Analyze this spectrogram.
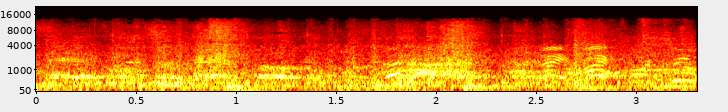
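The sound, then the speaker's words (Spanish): A roaring stadium crowd cheers and chants without pause, a dense wall of many voices with occasional louder shouted surges rising above the steady din. “Hay diferentes maneras de ir a un estadio.”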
